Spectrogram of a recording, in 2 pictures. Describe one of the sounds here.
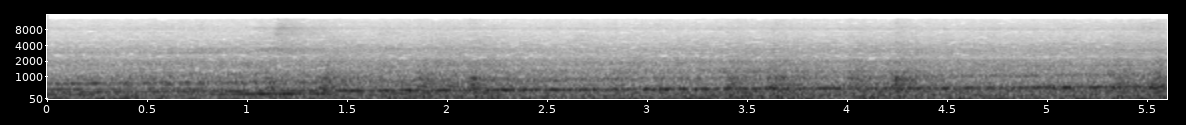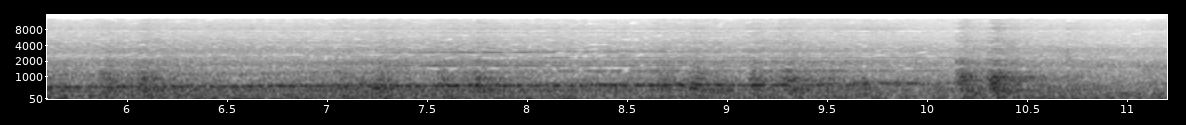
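A train's electric motor whines, rising in pitch as the train pulls away.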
